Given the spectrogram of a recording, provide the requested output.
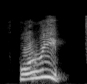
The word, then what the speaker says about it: Froriep: Froriep.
